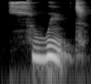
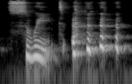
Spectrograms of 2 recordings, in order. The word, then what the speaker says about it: suite: sweet it is particularly interesting because of the pronunciation sweet I bet you want to say it differently but it is sweet and here a sweet is a place where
